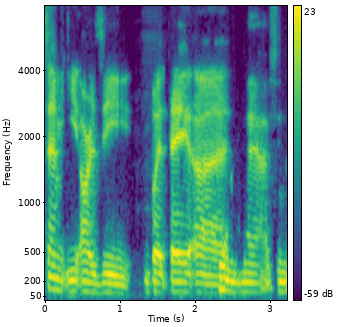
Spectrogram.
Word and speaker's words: Smerz: That band Smurs, I think that's how you pronounce the name. the Norwegian Is duo. there, like no vowels in it or some shit. I feel like No, it's SMERZ, but they yeah, I've seen that.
